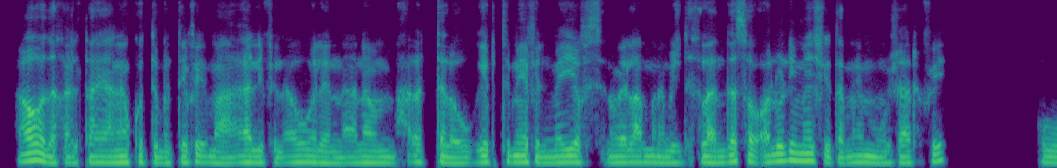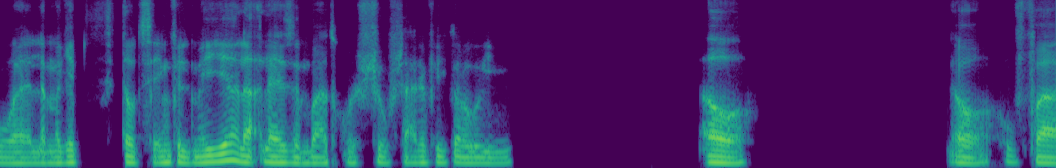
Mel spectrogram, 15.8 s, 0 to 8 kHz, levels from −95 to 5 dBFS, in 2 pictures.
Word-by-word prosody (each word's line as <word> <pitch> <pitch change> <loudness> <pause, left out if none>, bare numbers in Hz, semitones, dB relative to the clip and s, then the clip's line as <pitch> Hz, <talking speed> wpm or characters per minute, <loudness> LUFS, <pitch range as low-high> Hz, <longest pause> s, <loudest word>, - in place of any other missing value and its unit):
آه، 135 +2 +7
دخلتها 105 -1 -2
يعني 105 0 +1
أنا 110 - +3
كنت 100 - -4
متّفق 105 +3 -2
مع 105 0 -1
أهلي 105 -1 +1
في 110 - -11
الأول 105 +1 -1
إن 100 -1 -3
أنا 105 +1 -1
م 105 -1 -2
حتى 110 -1 -3
لو 100 -1 0
جِبت 110 +2 -2
100% 110 -1 +2
في 105 - -10
الثانوية 105 +1 -3
العامة 110 0 0
أنا 105 - -1
مش 105 0 -2
داخل 105 +1 -3
هندسة، 115 +4 +2
وقالوا 120 +4 +2
لي: 145 - +3
"ماشي، 130 -5 +2
تمام." 105 +1 -1
ومش 100 +1 -5
عارف 105 +5 -3
إيه، 135 - 0 0.7
ولمّا 95 -1 -1
جِبت 110 +1 -1
96% 110 +4 +3
لأ، 115 -3 +4
لازم 105 -3 +2
بقى 100 -1 0
تُخش 100 +2 -7
ومش 100 - -5
عارف 105 +2 -3
إيه، 105 - -1
كانوا 100 -2 0
بي 100 +2 -5 1.4
آه. 105 -1 +5 1.5
آه، - - 0
وف 110 -1 -6
105 Hz, 175 wpm, -26 LUFS, 100-110 Hz, 1.5 s, آه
